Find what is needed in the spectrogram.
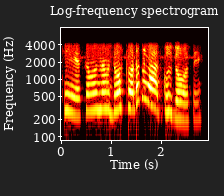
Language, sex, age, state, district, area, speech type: Kashmiri, female, 18-30, Jammu and Kashmir, Bandipora, rural, conversation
